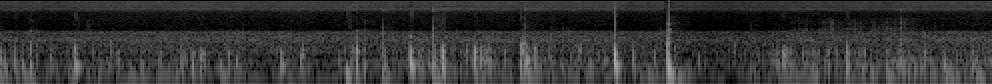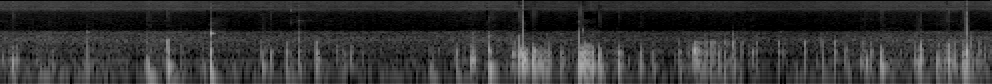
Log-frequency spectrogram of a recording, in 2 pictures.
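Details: Person with diarrhea: near-continuous gurgling, popping and rumbling from the belly with barely any quiet gaps; hyperactive bowel sounds of an upset stomach.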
